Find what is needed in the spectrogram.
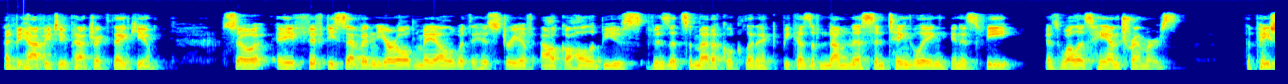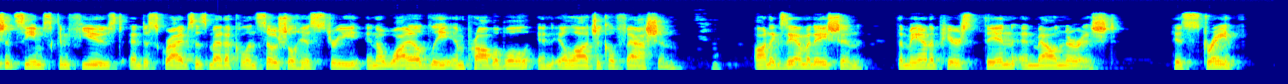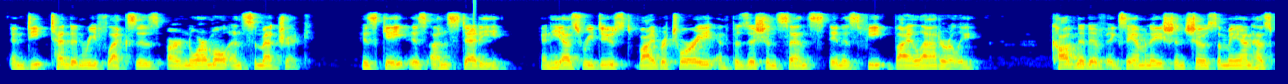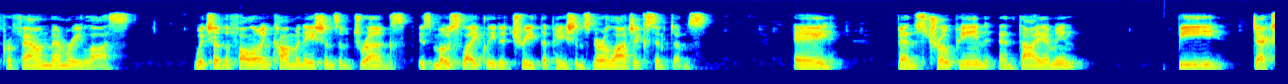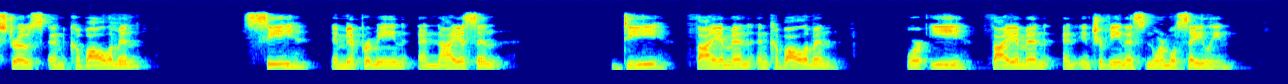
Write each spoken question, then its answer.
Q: Which of the following combinations of drugs is most likely to treat the patient's neurologic symptoms?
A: I'm going to go with option D, that he should have thiamine replacements and cobalamin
